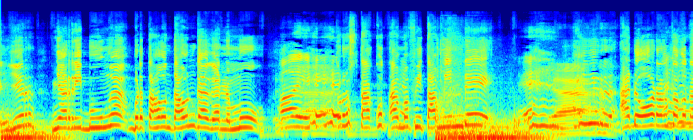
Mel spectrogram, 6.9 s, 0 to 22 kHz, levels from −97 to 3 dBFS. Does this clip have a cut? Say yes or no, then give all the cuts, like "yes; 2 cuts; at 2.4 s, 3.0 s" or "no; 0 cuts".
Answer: no; 0 cuts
